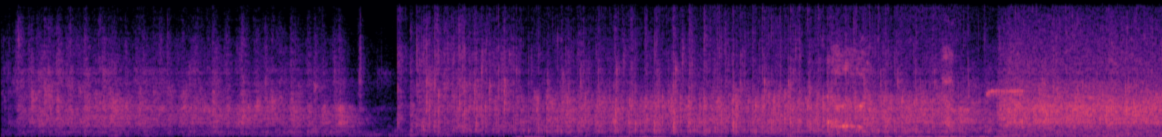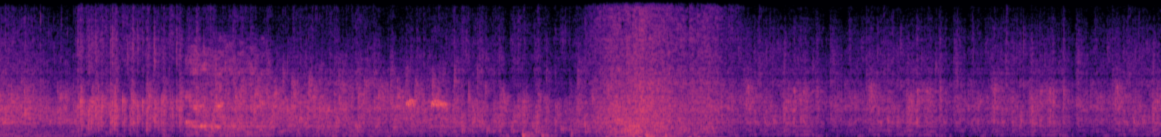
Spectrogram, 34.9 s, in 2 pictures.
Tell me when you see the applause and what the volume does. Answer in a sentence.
The applause can be heard from 0.0 to 34.8 s, getting louder then quieter.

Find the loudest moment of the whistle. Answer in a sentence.
The volume of the whistle peaks at 24 seconds.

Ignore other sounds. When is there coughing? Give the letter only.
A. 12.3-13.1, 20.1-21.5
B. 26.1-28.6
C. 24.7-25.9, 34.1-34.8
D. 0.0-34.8
A.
